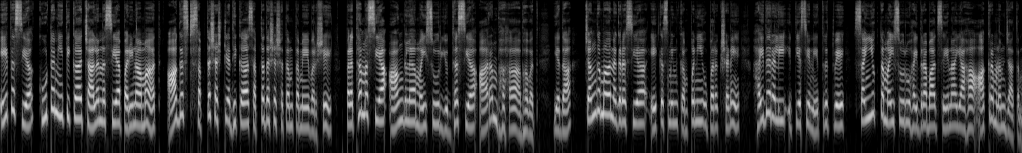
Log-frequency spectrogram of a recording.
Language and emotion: Sanskrit, neutral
